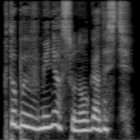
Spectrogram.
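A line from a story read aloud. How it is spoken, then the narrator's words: Sighing. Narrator (Russian): вздохнула Мария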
